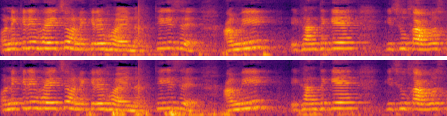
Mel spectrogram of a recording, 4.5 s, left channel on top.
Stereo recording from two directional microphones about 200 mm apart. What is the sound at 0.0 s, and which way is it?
A woman's voice, 5° left (ahead or behind).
